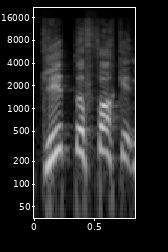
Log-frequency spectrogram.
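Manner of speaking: loud desperate yell; shouting. Retold or imitated. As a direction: yell for help. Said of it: "I'm like".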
